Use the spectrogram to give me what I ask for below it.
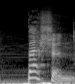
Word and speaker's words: passion: Mais si avant ce SI vous avez une consonne, comme on l'a vu tout à l'heure avec shore, ça se prononcera ch, comme par exemple dans une dimension, dimension, ou encore la passion, passion.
